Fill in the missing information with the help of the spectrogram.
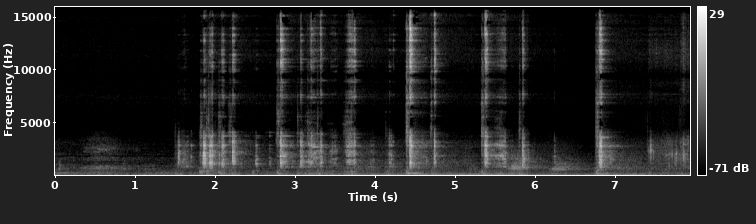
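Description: Irregular light metallic clicks and taps as a steel cutter blade is handled and fitted into the cast iron frame of an antique tobacco cutter. They start about a second and a half in and go on until near the end, loudest about halfway through.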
